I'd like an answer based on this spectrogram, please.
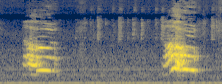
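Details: Indoor cat crying out while running on a cat wheel, something it does daily: two drawn-out, wailing meows about three seconds apart, each with a rising then falling tone, over a faint steady hum.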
